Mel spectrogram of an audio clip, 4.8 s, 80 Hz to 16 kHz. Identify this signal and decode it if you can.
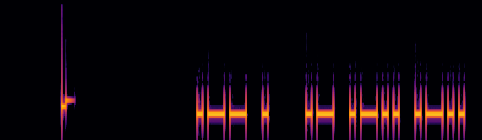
Morse code, heard as a keyed tone, about 22 wpm, 700 Hz. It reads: WE ALL
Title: Sentences from Top 1200 Words 22wpm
